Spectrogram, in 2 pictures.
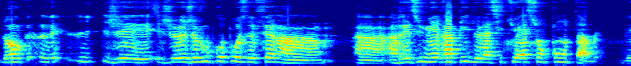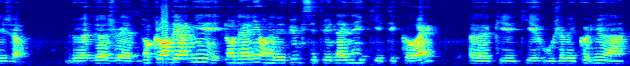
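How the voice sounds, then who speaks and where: A man runs a video-call meeting with a very bright, ringing tone. He speaks a little high and keeps going in a brisk, businesslike way, stumbling and restarting as he goes. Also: low-quality recording. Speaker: meeting host, company manager. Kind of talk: online team meeting.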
